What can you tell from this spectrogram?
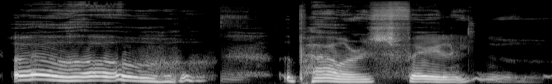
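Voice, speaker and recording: A put-on character voice at a middle pitch. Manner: mimicking a man's voice, theatrical.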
